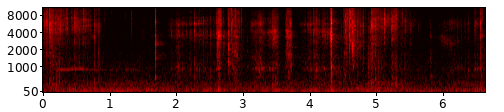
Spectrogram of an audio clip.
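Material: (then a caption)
Soap. A solid oval pink-red bar of soap is held in the hand and scraped and sliced with a metal utility knife blade, shaving it into brittle flakes. The blade makes bright, crisp scraping and crackling sounds, with sharp crunchy snaps scattered throughout and very little low end.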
